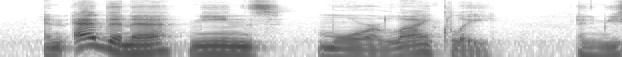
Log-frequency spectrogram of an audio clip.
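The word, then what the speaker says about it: أدنى: of and in this position you have to pronounce the del with calcalla and you should say edene and if you want to learn more about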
